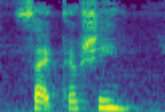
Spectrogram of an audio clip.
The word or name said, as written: Zacawxiny!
